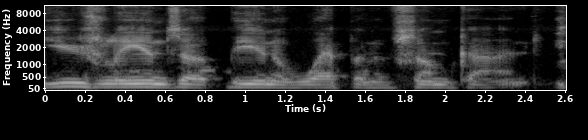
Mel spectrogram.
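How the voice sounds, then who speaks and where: A moderate pace carries the words along. They come in a Southern US accent. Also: man. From US South. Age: 60s. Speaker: blacksmith and army veteran. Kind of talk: casual chat.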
